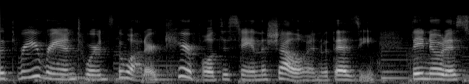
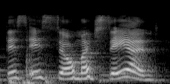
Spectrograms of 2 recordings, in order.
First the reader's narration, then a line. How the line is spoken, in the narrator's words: Jubilee cried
